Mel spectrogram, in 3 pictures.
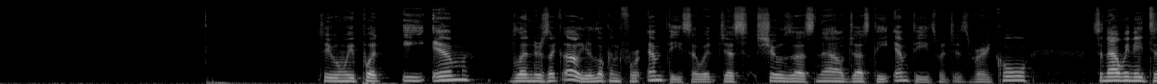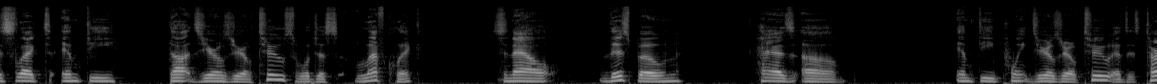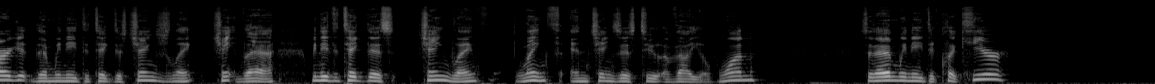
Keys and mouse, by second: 2.0 m.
